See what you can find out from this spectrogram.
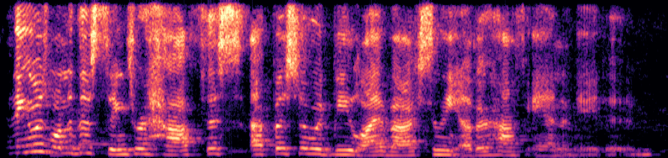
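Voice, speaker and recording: A young woman with a slightly high voice on a casual podcast. She drops quick asides and side comments into the conversation. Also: a bit bright. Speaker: podcast co-host. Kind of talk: casual chat.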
